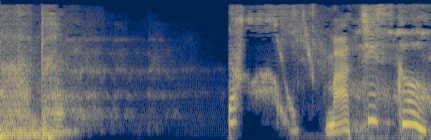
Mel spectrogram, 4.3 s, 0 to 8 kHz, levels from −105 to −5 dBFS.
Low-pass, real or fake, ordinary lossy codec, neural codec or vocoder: 7.2 kHz; fake; MP3, 32 kbps; codec, 16 kHz, 4 kbps, X-Codec, HuBERT features, trained on LibriSpeech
